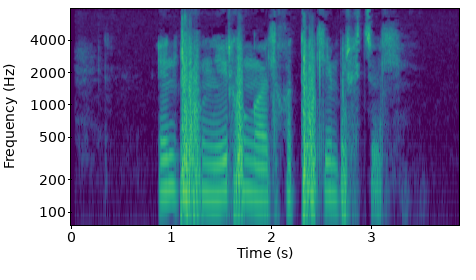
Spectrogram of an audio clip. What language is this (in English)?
Mongolian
